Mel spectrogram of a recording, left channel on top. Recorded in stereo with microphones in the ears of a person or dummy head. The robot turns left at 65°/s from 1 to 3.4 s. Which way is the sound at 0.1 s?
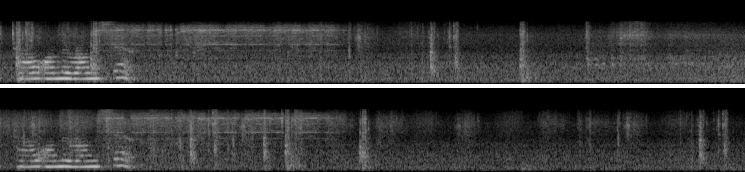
15° left (ahead or behind).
